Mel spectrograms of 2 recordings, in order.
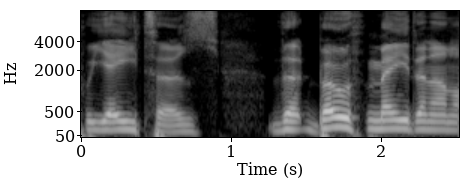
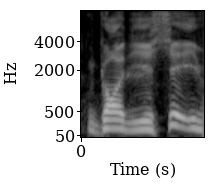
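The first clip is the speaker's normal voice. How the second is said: ordinary talk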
